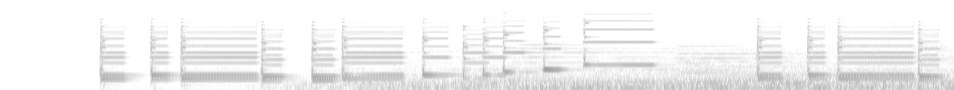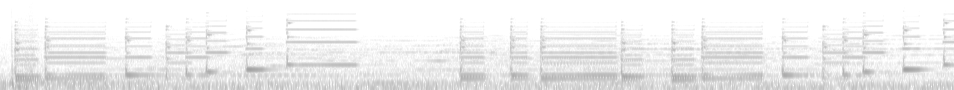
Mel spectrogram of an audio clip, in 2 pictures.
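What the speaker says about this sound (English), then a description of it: "Think that's your phone, man." A mobile phone in the video game Yakuza: Like A Dragon plays a bright, repeating melodic ringtone of chiming notes that starts abruptly and loops continuously, clear and unaccompanied.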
